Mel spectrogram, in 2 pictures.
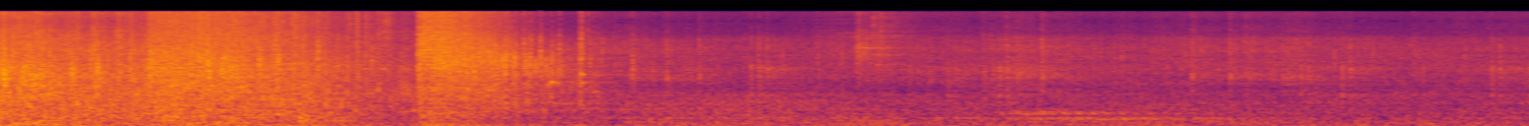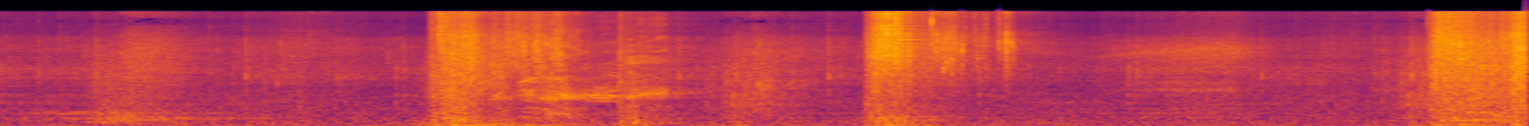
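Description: A sword swings and strikes with a heavy thud.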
